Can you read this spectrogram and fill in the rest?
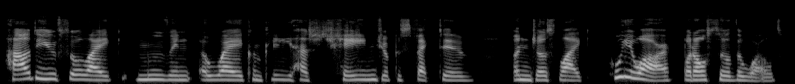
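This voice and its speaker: Woman host from africa, musing questions, lots of likes, mid-pitched, dry close mic. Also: unhurried, fairly bright tone, no room sound. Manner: musing and reflective, many filler likes. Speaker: podcast host. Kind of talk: casual interview questions.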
